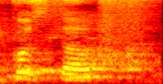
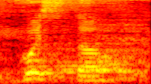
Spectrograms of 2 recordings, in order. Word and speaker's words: cuesta: justement, si on enlève la diphtongue, ça fait costa. Mais il y a une diphtongue, c'est cuesta. Cuesta.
